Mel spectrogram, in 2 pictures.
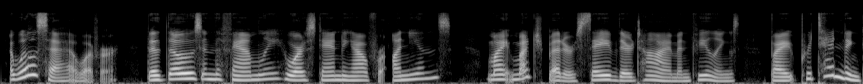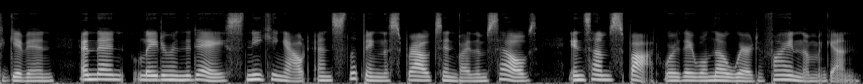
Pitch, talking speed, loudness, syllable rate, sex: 200 Hz, 190 wpm, -19 LUFS, 4.9 syllables/s, female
